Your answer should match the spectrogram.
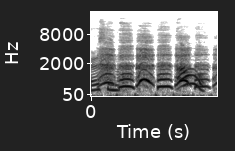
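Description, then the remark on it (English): A person breathes heavily and loudly, a quick series of about five voiced, gasping breaths in and out, with no talking. “I'm just heavily breathing.”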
